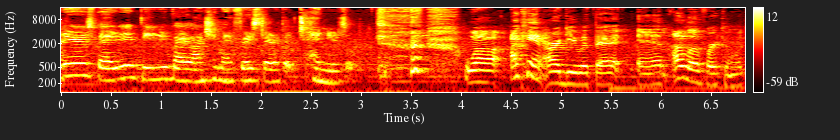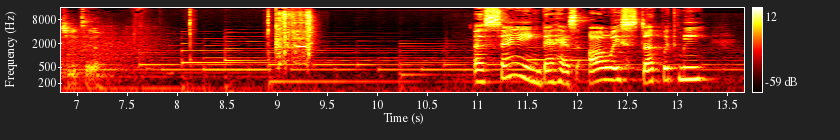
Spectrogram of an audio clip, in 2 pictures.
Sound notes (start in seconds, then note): 3.2 laughs; 8.9 camera clatters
